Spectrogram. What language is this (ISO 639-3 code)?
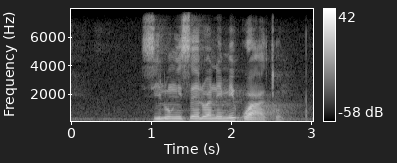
ssw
